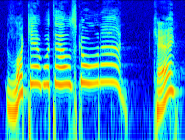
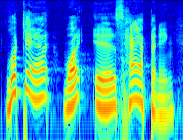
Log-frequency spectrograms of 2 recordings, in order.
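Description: First: Very high-pitched, exasperated cry; high squeal of exasperation; exasperated urging. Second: Slow, measured insistence; slow, firm restatement; deliberate emphasis. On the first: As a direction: shoot the voice way up, insistent. Exasperated urging to face problem. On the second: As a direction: spell it out word by word. Same urging, restated deliberately. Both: Real, not acted.

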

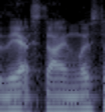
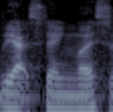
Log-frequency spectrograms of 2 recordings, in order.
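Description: First: Second half of Epstein rhymes with mine; Epstein ending like STINE. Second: Long ee in the second half of Epstein; Epstein ending like STEEN. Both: Shown as a demonstration. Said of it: "I fucking always struggle with that name".

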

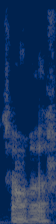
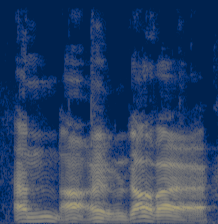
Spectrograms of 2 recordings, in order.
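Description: First: Said in the usual way. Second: Slow, grand Javert, dragged out; mock dramatic Javert. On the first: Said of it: "Oh, no, Javert". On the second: Co-host hamming up his Les Mis role, slow and grand. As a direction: announce yourself like the stage inspector.

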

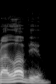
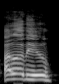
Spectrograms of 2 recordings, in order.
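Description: First: Said in the usual way. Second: A high, light, offhand "love you" like hanging up the phone; mock throwaway. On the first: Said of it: "we don't throw around the word". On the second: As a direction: toss it off automatically, without thinking. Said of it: "people just say it as a reaction".

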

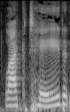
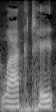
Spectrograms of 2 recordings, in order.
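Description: First: "Lactaid" said with a D at the end; pronunciation correction. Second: "lactate" said with a T at the end; mispronunciation demo. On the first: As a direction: quietly give "Lactaid" its final D sound. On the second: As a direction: quietly end "lactate" on a crisp T. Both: Shown as a demonstration. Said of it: "not lactate".

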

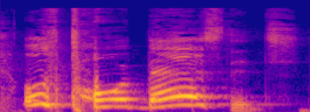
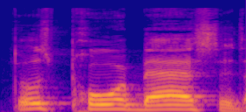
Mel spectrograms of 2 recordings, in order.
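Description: First: Very high, very slow, drawn-out pity; mock pity. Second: Slow, a little higher sigh of pity. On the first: Host pictures abused aliens, hams up a high slow lament. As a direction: whine it way up like a cartoon lament. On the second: Acted. Host repeats his lament for aliens, calmer and slow. Pities captured aliens again.

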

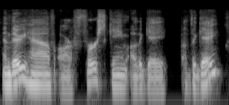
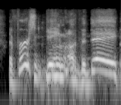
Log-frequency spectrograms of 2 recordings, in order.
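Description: First: Said in the usual way. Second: Slower, higher, laughing at the slip; laughing correction. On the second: Real, not acted. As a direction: fix "day" with a giggle.

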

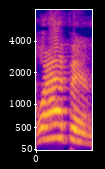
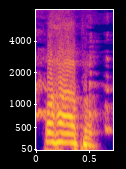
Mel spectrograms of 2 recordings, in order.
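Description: First: High, loud alarmed question; alarmed boss. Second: Loud shouted "What happened?" with a laugh; shouted question. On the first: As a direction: ask it startled, pitched well up. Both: Retold or imitated. Boss runs outside.

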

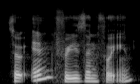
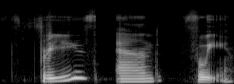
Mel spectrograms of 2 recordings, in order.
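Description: First: Said in the usual way. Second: Freeze and flee stretched very slowly; drawn-out label. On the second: Shown as a demonstration. Host to podcast listeners, naming the style, very slow and deliberate. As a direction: lay each word out slowly for the listeners.

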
